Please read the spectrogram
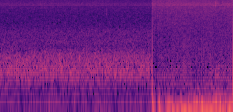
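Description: Faint steady hiss of quiet outdoor background, broken off suddenly about one and a half seconds in by a louder, uneven low rumble on the microphone.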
